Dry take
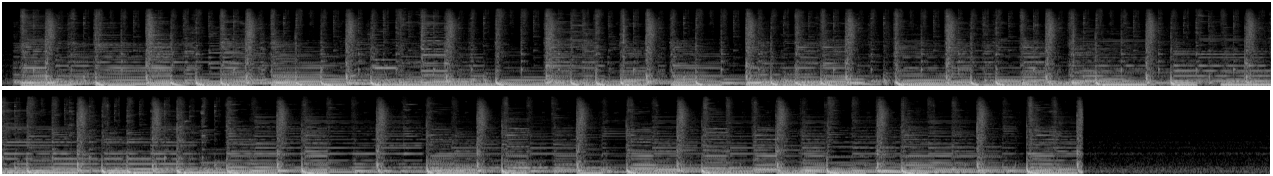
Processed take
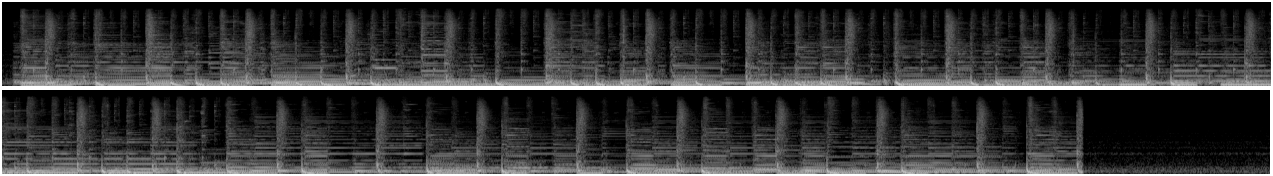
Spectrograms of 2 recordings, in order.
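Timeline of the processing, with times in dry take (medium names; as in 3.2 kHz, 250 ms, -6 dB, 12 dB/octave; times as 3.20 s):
10.39–11.17 s: fade out, to -10.5 dB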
